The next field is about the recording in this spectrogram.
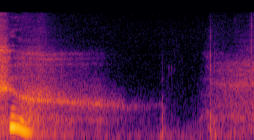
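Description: A single voiced exhale, like a sigh, during a yoga forward fold. It starts fairly loud, falls in pitch and fades over about a second, followed by a few faint clicks.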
